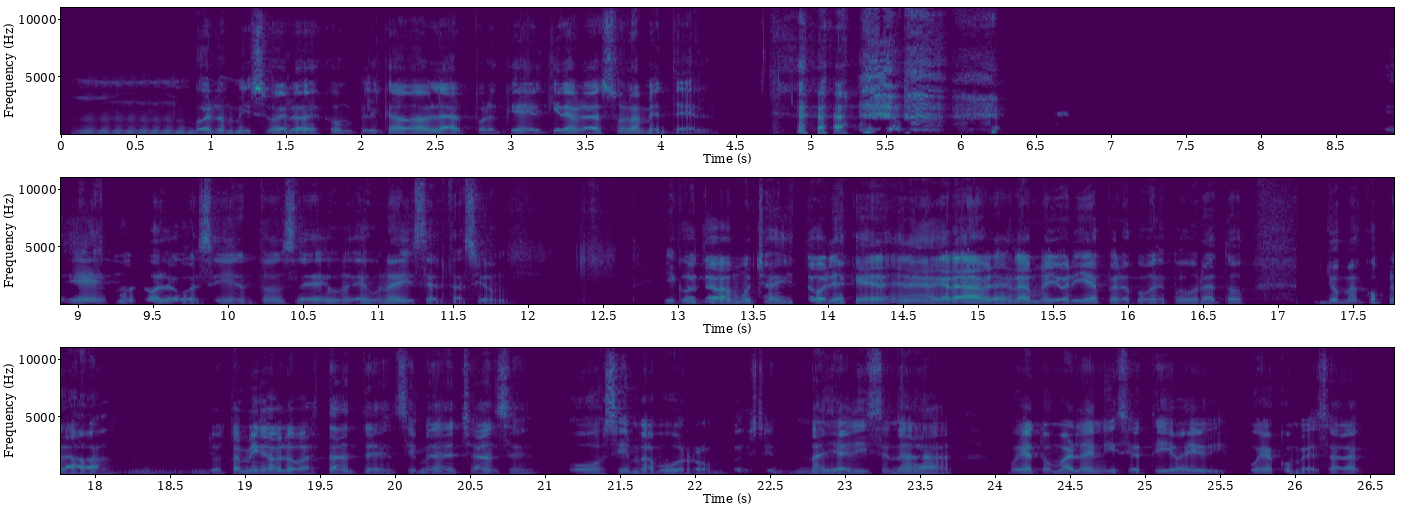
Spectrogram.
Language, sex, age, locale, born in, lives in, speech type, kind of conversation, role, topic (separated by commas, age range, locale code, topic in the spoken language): Spanish, male, 55-59, es-EC, Ecuador, United States, conversation, podcast, guest, ¿Cómo equilibras el hablar y el escuchar en una conversación?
